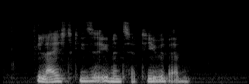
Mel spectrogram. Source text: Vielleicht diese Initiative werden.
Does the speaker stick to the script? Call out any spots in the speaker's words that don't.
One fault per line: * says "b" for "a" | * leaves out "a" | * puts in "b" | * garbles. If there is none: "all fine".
all fine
